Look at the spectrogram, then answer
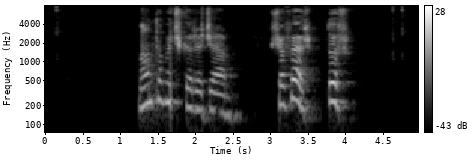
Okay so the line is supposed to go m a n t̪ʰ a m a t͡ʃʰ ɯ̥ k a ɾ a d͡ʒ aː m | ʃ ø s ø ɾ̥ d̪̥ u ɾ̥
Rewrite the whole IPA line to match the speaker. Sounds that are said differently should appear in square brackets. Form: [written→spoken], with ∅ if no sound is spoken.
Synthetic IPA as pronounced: m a n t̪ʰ a m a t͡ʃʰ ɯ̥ k a ɾ a d͡ʒ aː m | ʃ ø [s→f] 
